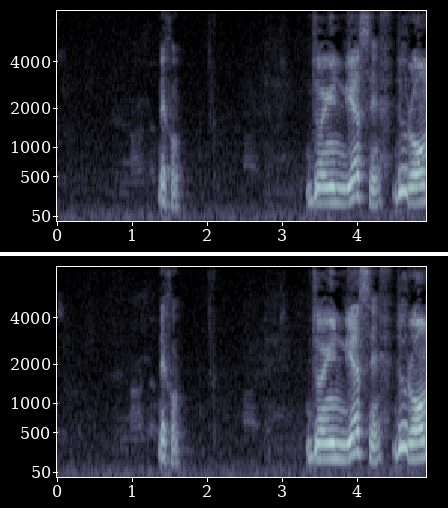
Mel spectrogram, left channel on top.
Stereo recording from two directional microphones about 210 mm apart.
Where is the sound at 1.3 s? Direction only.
10° right (ahead or behind).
